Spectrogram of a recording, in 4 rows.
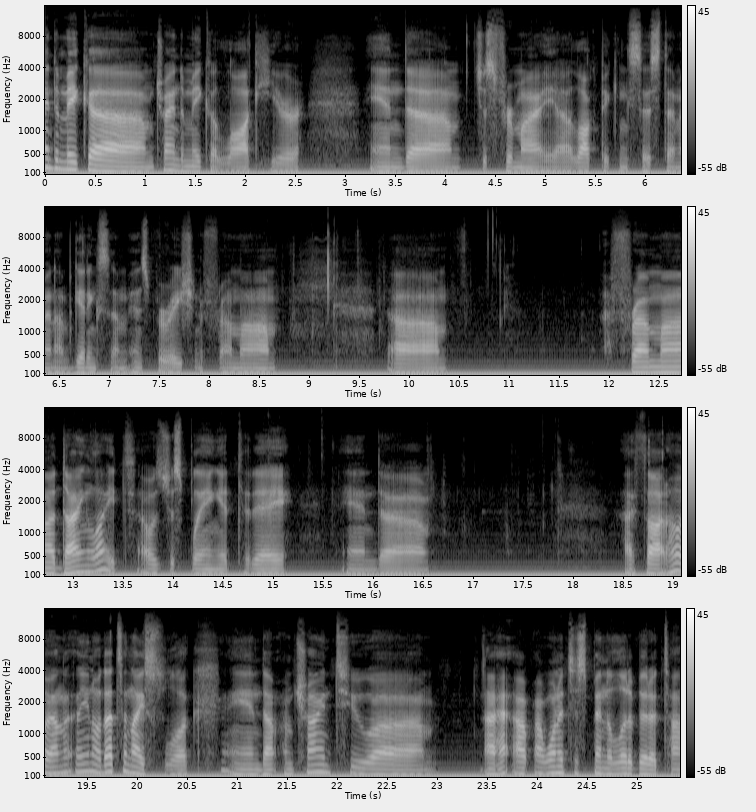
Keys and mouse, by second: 0.1 Tab, 9.5 KP_7, 9.9 z, 11.1-13.0 middle drag, 16.5 z.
